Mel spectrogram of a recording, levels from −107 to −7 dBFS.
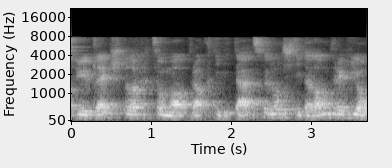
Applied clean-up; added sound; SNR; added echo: neural separator model SepFormer DNS4.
